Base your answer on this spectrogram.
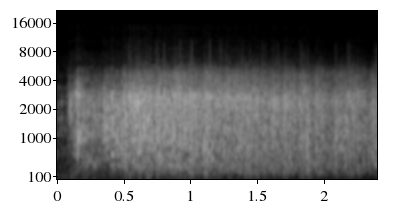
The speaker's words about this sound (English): While they're clapping, an applause-o-meter appears on the screen, and the woman with the loudest claps, she gets to be queen for a day and have her wish granted.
